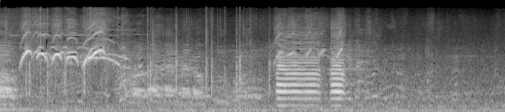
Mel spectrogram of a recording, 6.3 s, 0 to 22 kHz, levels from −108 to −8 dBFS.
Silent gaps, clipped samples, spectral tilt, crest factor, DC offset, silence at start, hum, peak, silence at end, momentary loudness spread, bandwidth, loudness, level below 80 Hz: none; under 0.1%; -1.5 dB/octave; 18 dB; under 0.1%; 0 s; none; -8 dBFS; 0 s; 24 LU; 16.5 kHz; -22 LUFS; -46 dBFS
